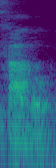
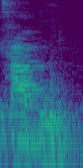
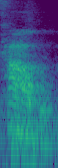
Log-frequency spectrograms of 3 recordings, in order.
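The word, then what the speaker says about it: Thabo: right, or Stefan, all right, and then you say my name is Tabo, and then they say Tabu. Like, did you hear me say boom or it's Tabo?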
